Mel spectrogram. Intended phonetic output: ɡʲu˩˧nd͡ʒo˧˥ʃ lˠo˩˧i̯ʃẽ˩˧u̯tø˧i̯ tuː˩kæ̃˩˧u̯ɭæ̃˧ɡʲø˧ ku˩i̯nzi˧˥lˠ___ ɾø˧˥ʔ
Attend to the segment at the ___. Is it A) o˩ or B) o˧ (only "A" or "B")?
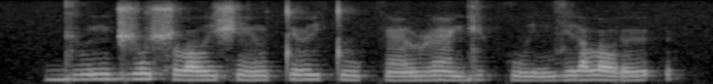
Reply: B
